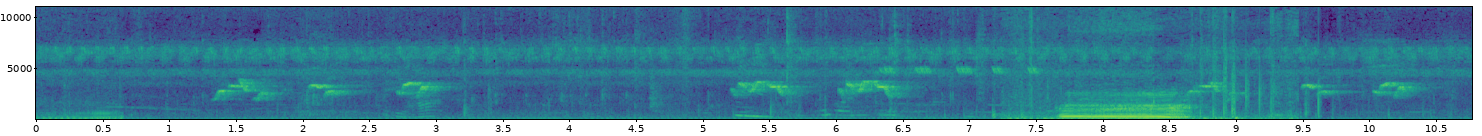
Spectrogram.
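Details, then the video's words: A bull calling to the cows as tame cattle head to the pen gives a single full, steady moo near the end, preceded by scattered short, high bird chirps over a quiet rural background. "suara sapi jantan memanggil betina"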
